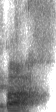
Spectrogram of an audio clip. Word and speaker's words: bath: okay right okay so I'm originally from the north of England and I would say bath so I'm gonna have I'm gonna I'm gonna have a bath I'm not gonna take a bath I'm gonna have a bath but you can also use in the UK bath um and this is this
